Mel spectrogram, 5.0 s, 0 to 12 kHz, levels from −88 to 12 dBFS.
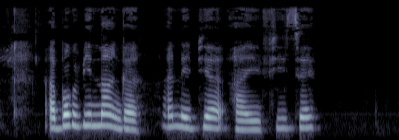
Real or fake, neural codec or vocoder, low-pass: real; none; 9.9 kHz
